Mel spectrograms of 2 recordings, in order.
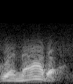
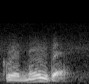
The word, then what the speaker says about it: Grenada: Don't pronounce the island Granada. Granada is a town in Spain. It has nothing to do with Grenada,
